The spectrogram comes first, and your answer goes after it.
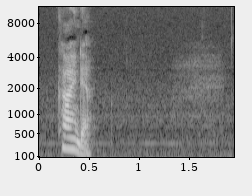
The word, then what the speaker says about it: kind of: The first one is kind of, and it sounds like kinda.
